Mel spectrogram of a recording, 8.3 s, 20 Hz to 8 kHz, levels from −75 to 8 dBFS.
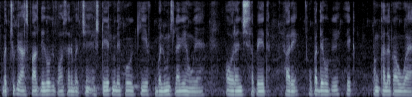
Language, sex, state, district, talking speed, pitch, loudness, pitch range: Hindi, female, Madhya Pradesh, Katni, 205 wpm, 115 Hz, -20 LUFS, 110-120 Hz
